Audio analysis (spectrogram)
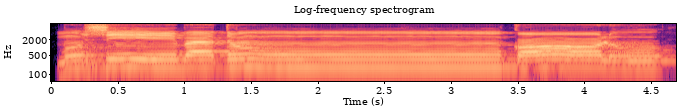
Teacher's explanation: karena kita berhenti di kata qalu, maka panjang dari lu itu 2 harokat.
